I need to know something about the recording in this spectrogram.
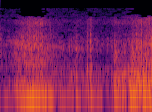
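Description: An approaching propeller airplane, flown by Barney Dunlap, drones steadily, a loud, low rumbling roar with a rough, gritty texture that swells slightly and holds throughout, with no voices.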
